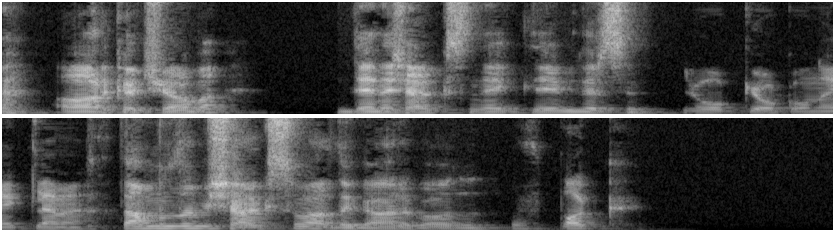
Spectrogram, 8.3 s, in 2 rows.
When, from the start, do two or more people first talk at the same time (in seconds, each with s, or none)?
none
